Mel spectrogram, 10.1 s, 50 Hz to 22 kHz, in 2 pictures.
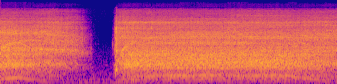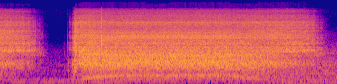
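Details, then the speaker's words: Found-in-junk-pile die-cast metal Porter-Cable 3/8" electric drill, grounded 3-prong cord, first start: motor whine climbs smoothly with the trigger, holds, winds down, twice, no grinding; good variable speed, reverse; occasional start-up clicking, owner suspects loose crud; normal running. "Very good variable speed control. I'll put it in reverse. It makes kind of a clicking sound when it first starts."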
